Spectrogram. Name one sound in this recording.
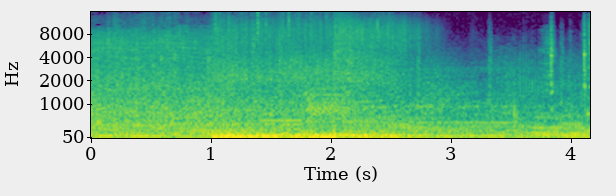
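A flamethrower roars in a video game.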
